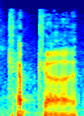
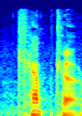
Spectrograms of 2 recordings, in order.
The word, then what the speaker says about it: Koepka: Brooks, how do you pronounce Brooks' name again? – Brooks Koepka. – Yeah, I said that. Brooks Koepka, right? – Brooks Koepka.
